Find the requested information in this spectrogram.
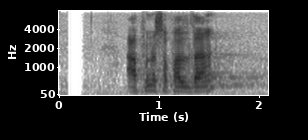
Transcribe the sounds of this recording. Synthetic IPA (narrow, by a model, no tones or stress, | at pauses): apʰnosʌpʰʌlt̪a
